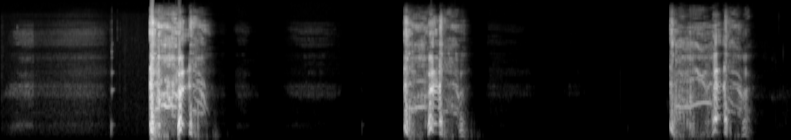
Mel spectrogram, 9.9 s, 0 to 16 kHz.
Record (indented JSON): {
  "three_cough_length": "9.9 s",
  "three_cough_amplitude": 32768,
  "three_cough_signal_mean_std_ratio": 0.23,
  "survey_phase": "beta (2021-08-13 to 2022-03-07)",
  "age": "18-44",
  "gender": "Male",
  "wearing_mask": "No",
  "symptom_cough_any": true,
  "symptom_new_continuous_cough": true,
  "symptom_runny_or_blocked_nose": true,
  "symptom_headache": true,
  "symptom_change_to_sense_of_smell_or_taste": true,
  "symptom_loss_of_taste": true,
  "symptom_onset": "4 days",
  "smoker_status": "Never smoked",
  "respiratory_condition_asthma": false,
  "respiratory_condition_other": false,
  "recruitment_source": "Test and Trace",
  "submission_delay": "2 days",
  "covid_test_result": "Positive",
  "covid_test_method": "RT-qPCR",
  "covid_ct_value": 14.6,
  "covid_ct_gene": "ORF1ab gene",
  "covid_ct_mean": 15.6,
  "covid_viral_load": "7400000 copies/ml",
  "covid_viral_load_category": "High viral load (>1M copies/ml)"
}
